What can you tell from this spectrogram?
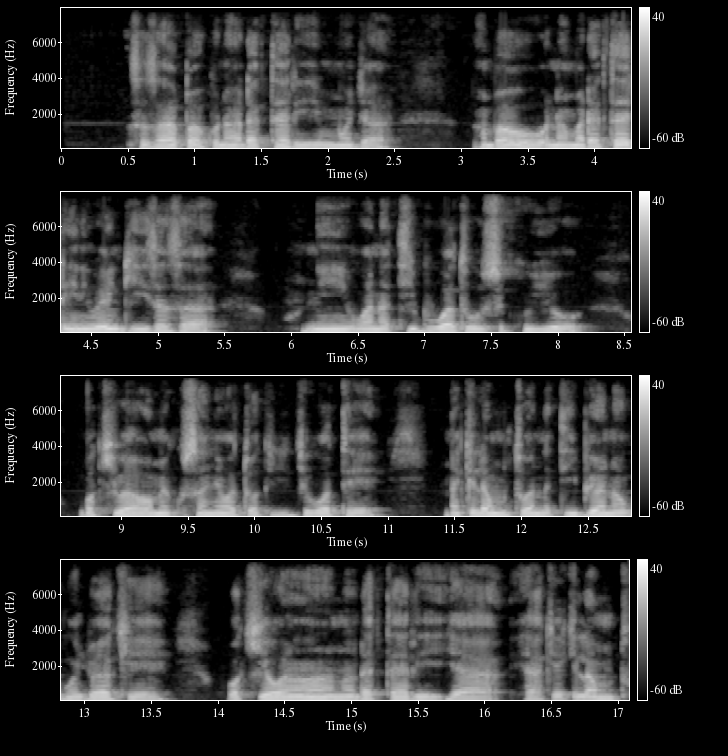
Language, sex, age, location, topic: Swahili, male, 18-24, Wajir, health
